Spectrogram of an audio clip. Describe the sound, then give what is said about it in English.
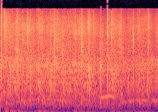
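Steady, dense applause from a sizable audience fills the whole moment, a continuous patter of many hands clapping with no pauses. “You guys don't have to clap every time.”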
